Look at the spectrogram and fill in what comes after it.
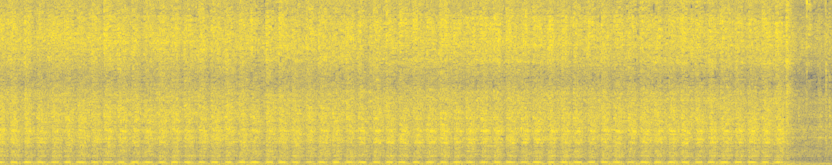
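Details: Van start attempt after sitting about two months, fresh fuel added: starter whine with regular cranking pulses about three a second for six seconds, never catching; cranks but won't start, spark or fuel suspected.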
